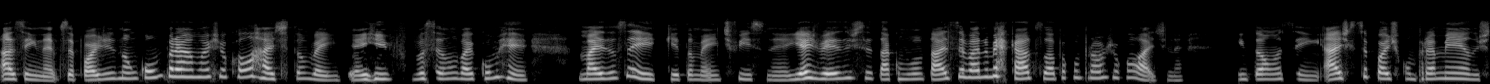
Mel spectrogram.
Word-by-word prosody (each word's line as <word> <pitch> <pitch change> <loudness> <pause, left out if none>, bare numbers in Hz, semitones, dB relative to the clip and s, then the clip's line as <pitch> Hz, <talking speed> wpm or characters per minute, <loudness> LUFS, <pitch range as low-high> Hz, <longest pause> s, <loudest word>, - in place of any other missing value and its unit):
assim, 240 -2 +2
né, 180 -3 -3
você 230 - -3
pode 225 +6 +1
não 275 0 -4
comprar 350 +3 +5
mais 340 +1 -2
chocolate 335 -7 0
também, 220 -8 -4
e - - -5
aí 235 +3 +1 0.2
você 265 +3 -3
não 265 +2 -7
vai 250 -1 +2
comer. 275 -5 -3 0.5
Mas 250 +2 +5
eu 280 +2 -5
sei 285 - 0
que 225 -1 -3
também 220 -1 -6
é - - -15
difícil, 230 -2 -10
né, 200 0 -8
e 245 +3 +5
às 290 +1 +8
vezes 265 +4 +3
você 285 - -9
está 235 -3 -2
com 245 +1 -10
vontade, 245 +1 0
você 350 -1 -1
vai 325 0 +3
no 345 +1 -2
mercado 280 -8 +4
só 255 -2 0
para 300 +3 -11
comprar 300 -2 -6
um 325 - -7
chocolate, 310 - -4
né. 190 -1 -18 0.6
Então, 240 0 -2
assim, 230 -5 -11
acho 255 +4 +5
que - - -19
você 360 - -6
pode 270 -7 0
comprar 255 0 -3
menos, 260 -4 -3
255 Hz, 195 wpm, -23 LUFS, 235-295 Hz, 0.6 s, às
